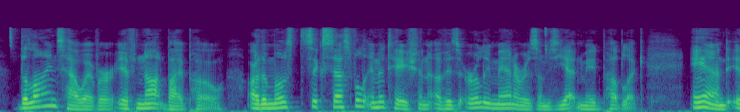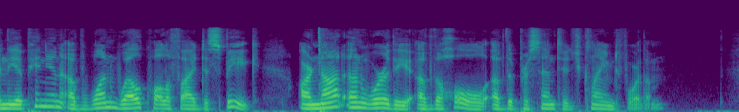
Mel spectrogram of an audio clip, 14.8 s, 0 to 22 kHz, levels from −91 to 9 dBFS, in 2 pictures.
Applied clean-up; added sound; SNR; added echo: neural mask model Resemble Enhance denoiser.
